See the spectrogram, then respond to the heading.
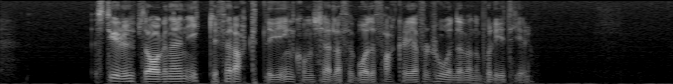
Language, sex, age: Swedish, male, 24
